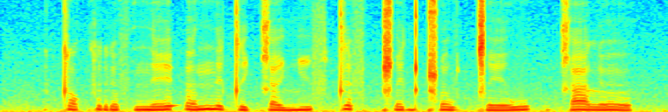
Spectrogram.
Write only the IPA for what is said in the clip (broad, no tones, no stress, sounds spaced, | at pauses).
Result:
t ɔ k r ɵ f n̪ e ʔ ə n̪ e t ə c a ʎ i f t ɛ f ǁ e d ǁ ɵ w ǀ e w | c a l ɵ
